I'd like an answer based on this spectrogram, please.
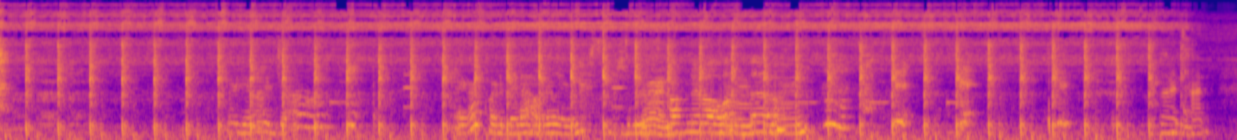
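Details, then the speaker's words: Hospitalized toddler with a tracheostomy, RSV and pneumonia, given intrapulmonary percussive ventilation through the trach: rapid, steady tapping pulses at about three a second, with wavering, strained gagging and coughing. "it kind of sounds like they're patting him on the back but it's really just the machine pushing air into his his drake um and then he's doing a lot of coughing and gagging"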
